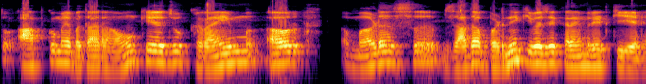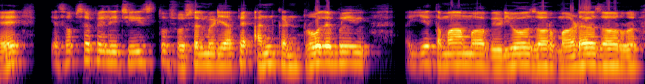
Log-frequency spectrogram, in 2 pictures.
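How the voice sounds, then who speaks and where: A man's voice: medium pitch, fairly even intonation, unhurried. An Indian man giving crime commentary as an advocate and host, mixing in many English words. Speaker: advocate and social activist, channel host. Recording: dull lo-fi microphone.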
